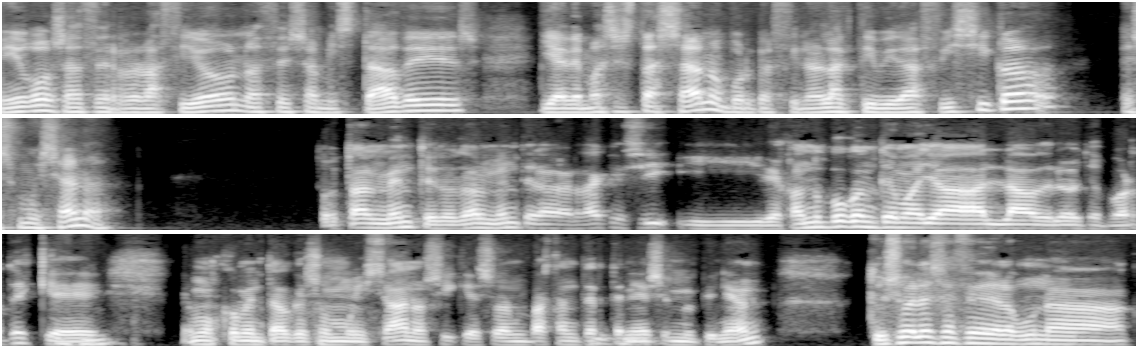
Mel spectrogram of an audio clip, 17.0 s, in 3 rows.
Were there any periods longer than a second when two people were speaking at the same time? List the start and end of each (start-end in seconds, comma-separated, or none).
none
